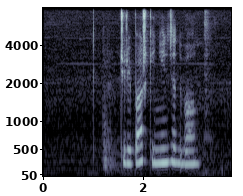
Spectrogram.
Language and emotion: Russian, neutral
